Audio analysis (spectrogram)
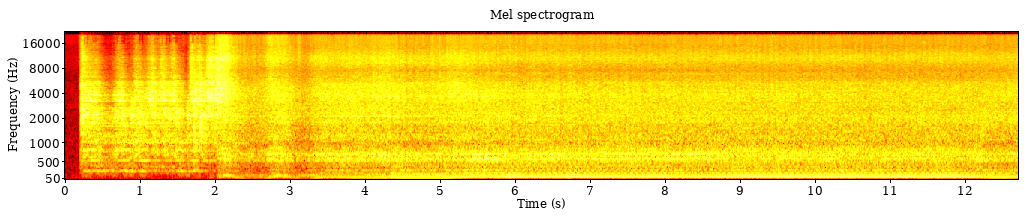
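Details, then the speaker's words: Ford XC Fairmont 351 V8 on an engine run stand with newly fitted Thermoquad carburetor: cranks, catches and settles into a steady, even, slightly raised deep idle on choke while warming up cold; normal cold-start fast idle. "still on choke at the moment but I just want to warm it up a bit"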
